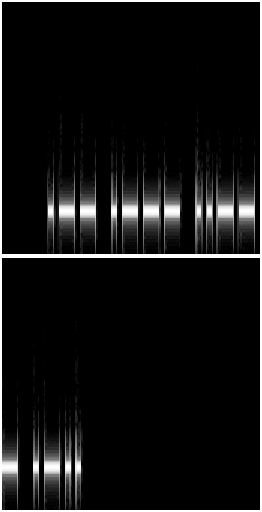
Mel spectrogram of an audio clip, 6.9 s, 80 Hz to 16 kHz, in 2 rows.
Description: Morse code, heard as a keyed tone, about 17 wpm, 700 Hz. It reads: WJ2L
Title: K1USN SST QSO Practice - 17wpm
